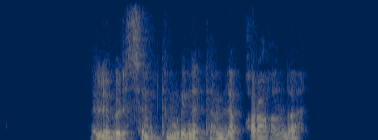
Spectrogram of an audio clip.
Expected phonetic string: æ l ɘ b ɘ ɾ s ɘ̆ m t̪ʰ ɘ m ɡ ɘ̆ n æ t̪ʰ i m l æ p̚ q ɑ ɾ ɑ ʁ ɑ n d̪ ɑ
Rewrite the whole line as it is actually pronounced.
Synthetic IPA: æ l ɘ b ɘ ɾ s ɘ̆ m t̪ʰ ɘ m ɡ ɘ̆ n æ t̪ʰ æ m l æ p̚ q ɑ ɾ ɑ ʁ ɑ n d̪ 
